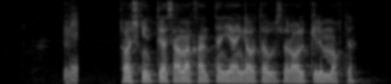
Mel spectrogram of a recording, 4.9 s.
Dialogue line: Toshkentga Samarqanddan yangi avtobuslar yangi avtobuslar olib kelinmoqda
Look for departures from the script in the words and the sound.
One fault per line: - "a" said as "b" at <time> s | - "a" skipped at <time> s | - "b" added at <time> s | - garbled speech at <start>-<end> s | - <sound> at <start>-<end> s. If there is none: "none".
- laugh at 0.8-1.0 s
- "yangi avtobuslar" skipped at 3.7 s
